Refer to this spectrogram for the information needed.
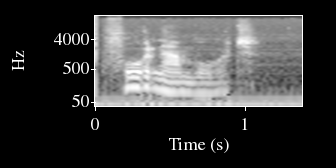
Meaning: pronoun
- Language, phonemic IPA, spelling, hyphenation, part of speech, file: Dutch, /ˈvoːr.naːmˌʋoːrt/, voornaamwoord, voor‧naam‧woord, noun, Nl-voornaamwoord.ogg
